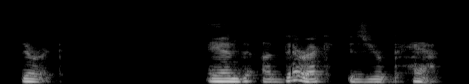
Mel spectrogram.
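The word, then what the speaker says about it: דרך: Caleb Sarah told my own uh it's actually pronounced Derek Derek and Derek is your path as you walk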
